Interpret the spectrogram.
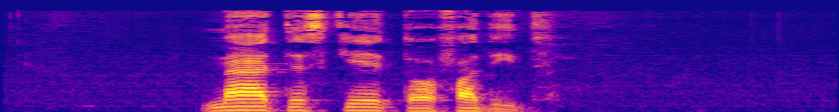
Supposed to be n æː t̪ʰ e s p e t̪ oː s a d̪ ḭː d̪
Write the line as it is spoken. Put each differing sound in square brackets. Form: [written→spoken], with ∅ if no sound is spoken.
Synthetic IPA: [n→m] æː [t̪ʰ→t̪] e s [p→k] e t̪ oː [s→f] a d̪ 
